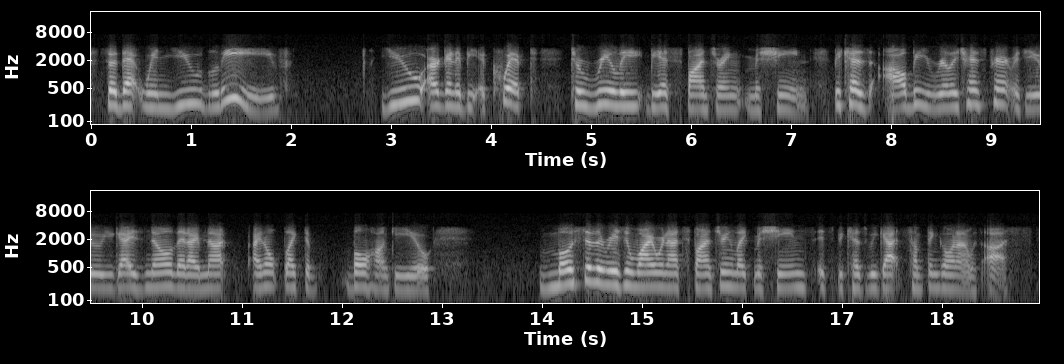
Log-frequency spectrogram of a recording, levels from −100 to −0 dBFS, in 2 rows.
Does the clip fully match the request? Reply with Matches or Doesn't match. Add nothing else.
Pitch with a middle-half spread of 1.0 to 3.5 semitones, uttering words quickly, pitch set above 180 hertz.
Doesn't match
